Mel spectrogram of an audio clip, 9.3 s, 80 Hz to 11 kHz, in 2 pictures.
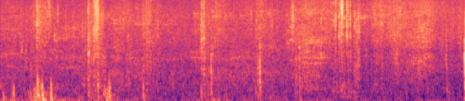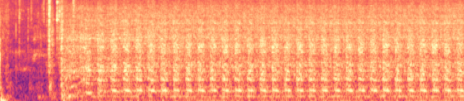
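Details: Ford Sierra Estate Mk1 4x4 Ghia 2.8 cranks steadily at about four even compression beats a second but never fires; owner suspects a faulty or poorly seated cold start injector.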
